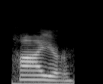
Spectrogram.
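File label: "hire", American English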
